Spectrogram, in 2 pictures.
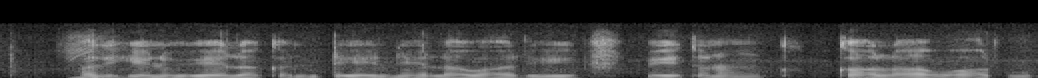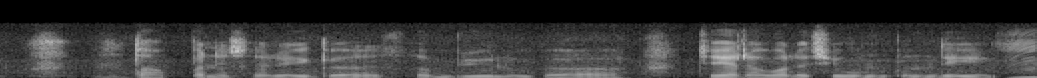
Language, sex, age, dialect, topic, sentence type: Telugu, male, 18-24, Central/Coastal, banking, statement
